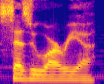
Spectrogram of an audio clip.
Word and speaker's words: Caesarea: a division known as Caesarea, pronounced Sez-oo-ree-ah, and Caesarea is where the deepest, darkest work is said to live.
